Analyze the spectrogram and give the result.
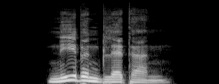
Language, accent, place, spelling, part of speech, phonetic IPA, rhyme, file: German, Germany, Berlin, Nebenblättern, noun, [ˈneːbn̩ˌblɛtɐn], -eːbn̩blɛtɐn, De-Nebenblättern.ogg
- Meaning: dative plural of Nebenblatt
